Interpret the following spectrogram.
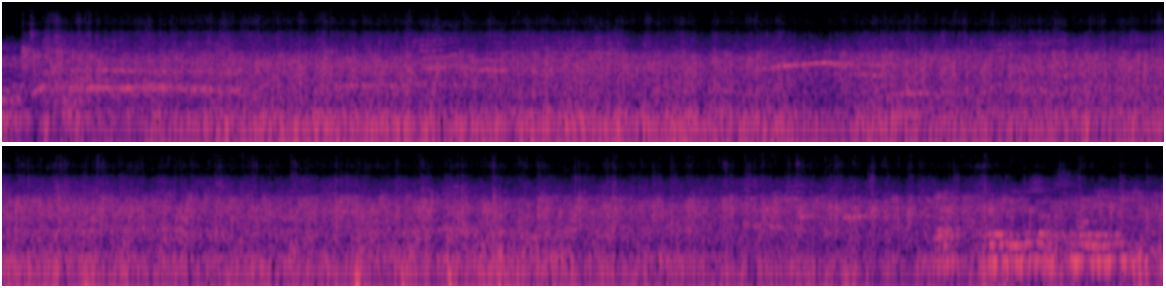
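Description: Audience applauding steadily for a long stretch, with a few voices heard through the clapping.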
